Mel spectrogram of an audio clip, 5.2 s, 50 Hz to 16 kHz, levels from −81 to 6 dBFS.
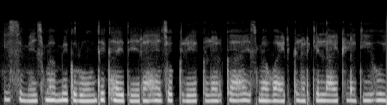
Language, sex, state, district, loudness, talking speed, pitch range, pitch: Hindi, female, Bihar, Katihar, -16 LUFS, 255 wpm, 205-220 Hz, 210 Hz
